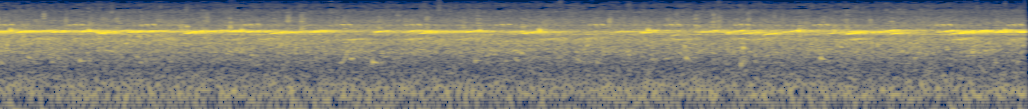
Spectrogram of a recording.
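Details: A lakeside chorus of frogs forms a continuous shrill ringing drone that swells and fades slightly in loudness, with light ticking notes scattered over the steady trill.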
